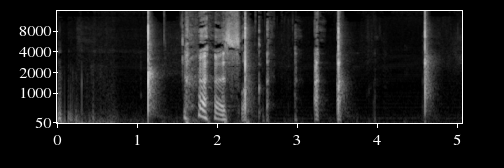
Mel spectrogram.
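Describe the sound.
Slow, unevenly spaced sharp claps, about eight or nine in all, with a brief murmur of voice at the start and a short vocal burst among the early claps.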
